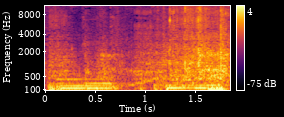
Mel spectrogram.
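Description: A saw cuts along a traced template outline. It gives a steady motorized hum with a buzzing harmonic whine that dips briefly near the middle and then returns at full strength.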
